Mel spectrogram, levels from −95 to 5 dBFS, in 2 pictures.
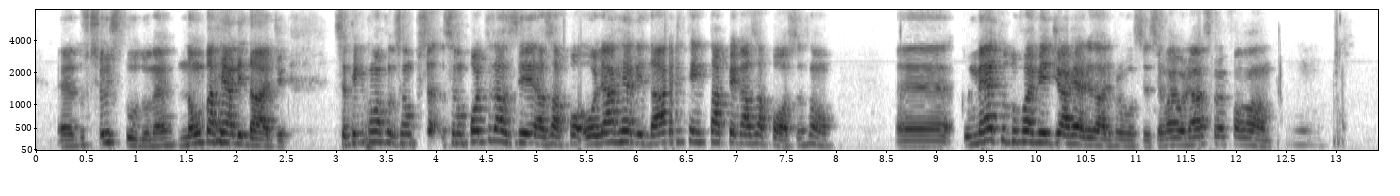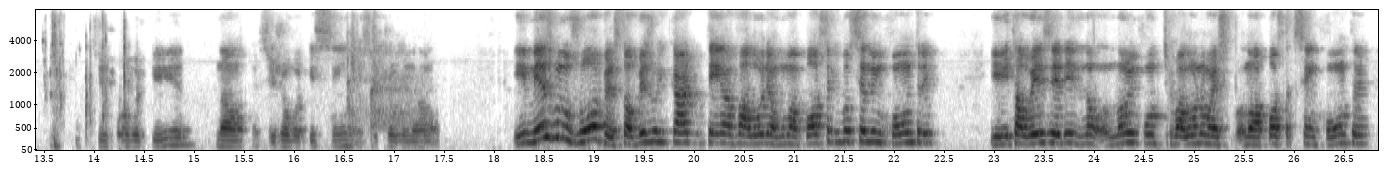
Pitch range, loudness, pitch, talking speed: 150-205 Hz, -18 LUFS, 185 Hz, 185 wpm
